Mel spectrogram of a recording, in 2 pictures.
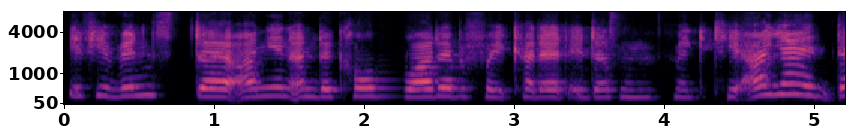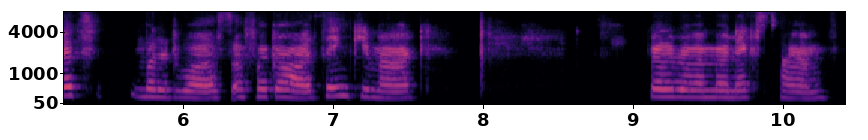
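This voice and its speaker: A German-accented woman hosts a casual cooking livestream, sharing kitchen tips and replying to viewers as she works. Her voice sits a little higher than most women's. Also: steady tone, normal speed, lo-fi sound. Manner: chatty, reads and answers viewer comments while cooking.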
